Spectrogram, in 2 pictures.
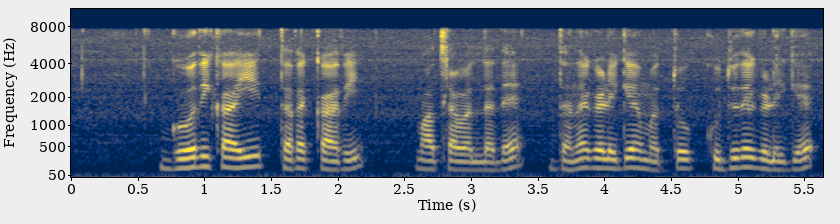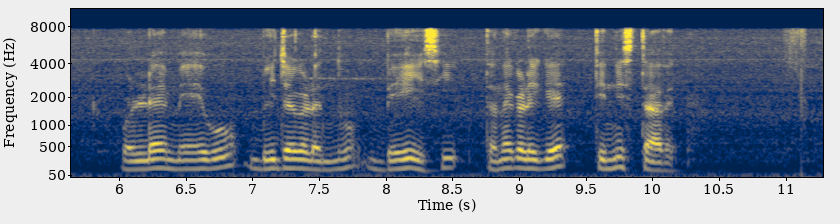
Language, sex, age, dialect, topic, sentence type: Kannada, male, 18-24, Mysore Kannada, agriculture, statement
